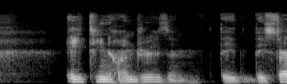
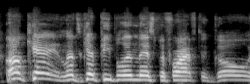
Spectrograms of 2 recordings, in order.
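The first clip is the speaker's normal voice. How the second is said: much higher and louder, calling out; sudden loud switch; 11 semitones higher, 7 dB louder than usual. Real, not acted. Streamer abruptly calling callers in before leaving, loud and high. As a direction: snap into host mode and call them in. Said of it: "switches to calling in people".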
